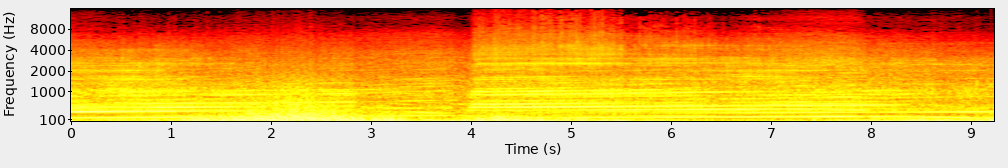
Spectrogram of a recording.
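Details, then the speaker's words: Honda with Spec-D eBay catback exhaust, before adding Vibrant muffler/resonator: revs climb and fall with a harsh raspy drone and little muffling; muffler suspected to have no packing inside, to be cut open to verify. "Thing sounds like booty."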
